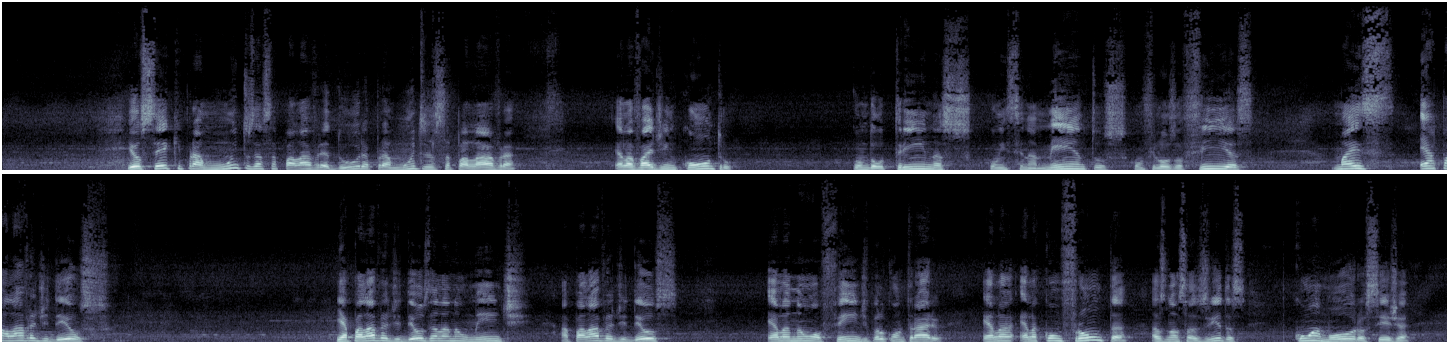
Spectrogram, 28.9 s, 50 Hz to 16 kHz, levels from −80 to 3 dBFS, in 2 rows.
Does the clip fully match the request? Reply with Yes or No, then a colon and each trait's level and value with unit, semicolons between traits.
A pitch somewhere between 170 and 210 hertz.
Yes: medium, 185 Hz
